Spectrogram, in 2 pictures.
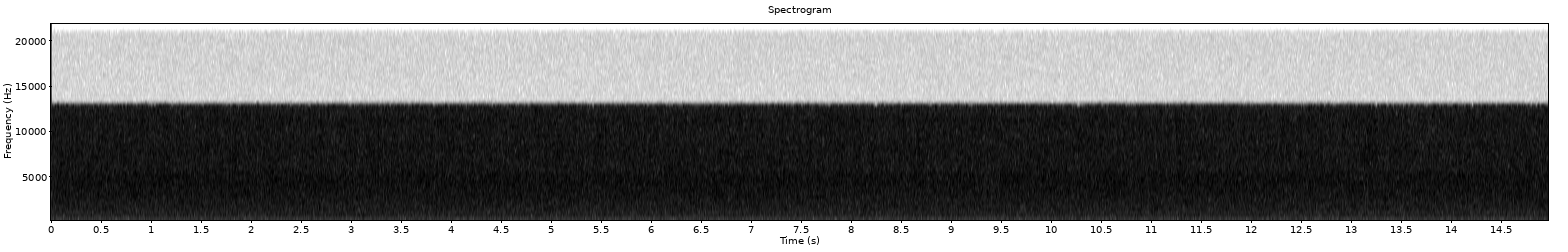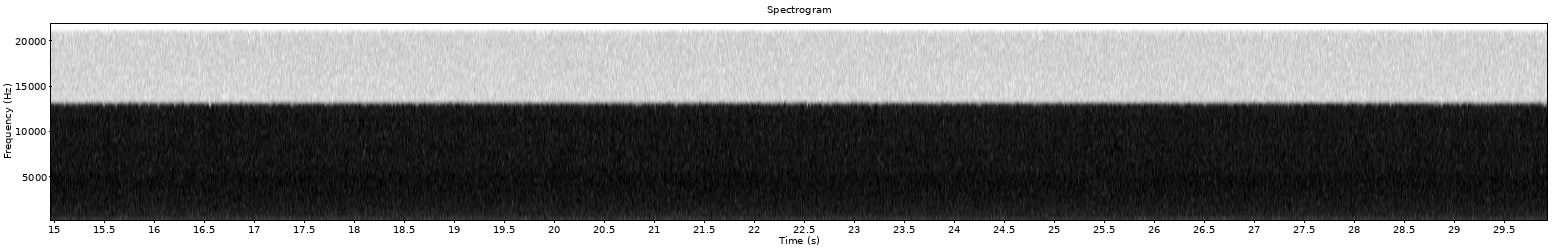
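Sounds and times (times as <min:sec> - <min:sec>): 
waterfall in a forest: 0:00.0 - 0:29.9.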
